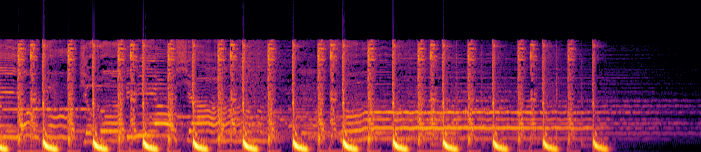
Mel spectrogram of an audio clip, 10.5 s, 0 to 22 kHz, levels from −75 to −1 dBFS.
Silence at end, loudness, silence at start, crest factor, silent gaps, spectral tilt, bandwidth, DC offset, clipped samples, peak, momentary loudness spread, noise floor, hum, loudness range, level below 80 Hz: 0.95 s; -12 LUFS; 0 s; 12 dB; none; -4 dB/octave; 8.8 kHz; 0.6%; under 0.1%; 0 dBFS; 6 LU; -44 dBFS; none; 4 LU; -20 dBFS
